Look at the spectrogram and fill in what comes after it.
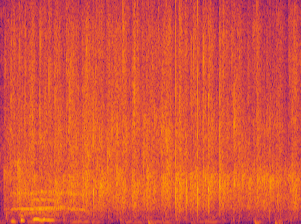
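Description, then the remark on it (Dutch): Sustained applause from a live audience, steady dense clapping for several seconds, with a brief whistle or cheer early on and faint voices beneath. “Maar ik zou graag een mega fantastisch applaus willen”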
